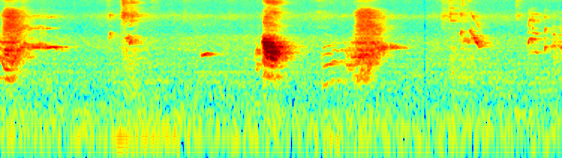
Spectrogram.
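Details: Ngeriwik calling of an Oriental magpie-robin, used as a lure to get untrained birds singing: a few scratchy high notes, a brief whistle, then one loud, harsh burst followed by softer chattering.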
